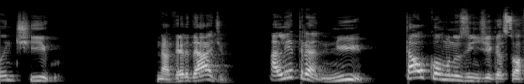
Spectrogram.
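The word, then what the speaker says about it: νῦ: Tal como o seu antecessor, o nu é uma letrinha cujo nome é pronunciado com o biquinho. Se ainda não for capaz de proferi-lo, não se preocupe. Diga simplesmente ni.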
